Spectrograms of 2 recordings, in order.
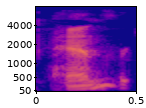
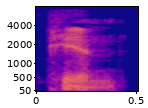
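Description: First: The vowel is open, so it sounds like pen. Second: The vowel is raised, so it sounds like pin. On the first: It is the speaker's own usual way. "What, creek and pen?" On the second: It imitates a regional accent. "Brad says pin"

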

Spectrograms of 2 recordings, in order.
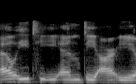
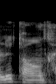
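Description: First: The name is pronounced the plain English way. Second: The name is pronounced the French way.

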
